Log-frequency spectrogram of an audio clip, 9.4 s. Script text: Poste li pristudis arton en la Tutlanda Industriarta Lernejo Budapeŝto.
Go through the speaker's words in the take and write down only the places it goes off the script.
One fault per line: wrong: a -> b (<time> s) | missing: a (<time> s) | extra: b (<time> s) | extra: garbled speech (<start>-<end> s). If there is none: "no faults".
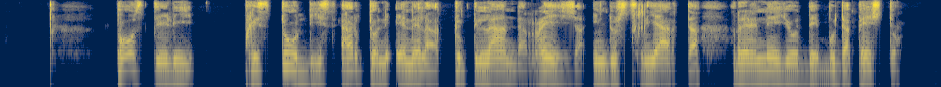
extra: Reĝa (5.4 s)
extra: de (8.1 s)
